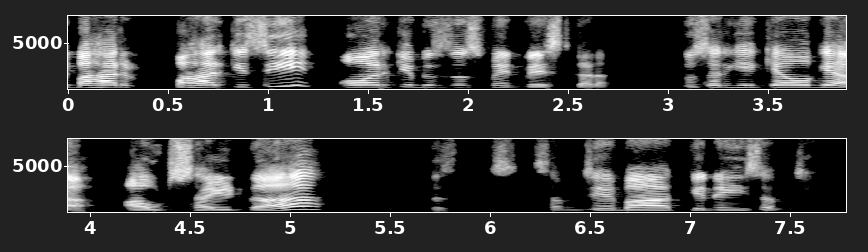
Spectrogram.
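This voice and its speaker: A man's voice: high-pitched, sharp tone, smooth, dry recording. A man teaching an accounting class, mixing English terms into his Hindi explanations and constantly firing questions at the students, then answering them himself. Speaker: commerce teacher. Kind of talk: classroom lecture.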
